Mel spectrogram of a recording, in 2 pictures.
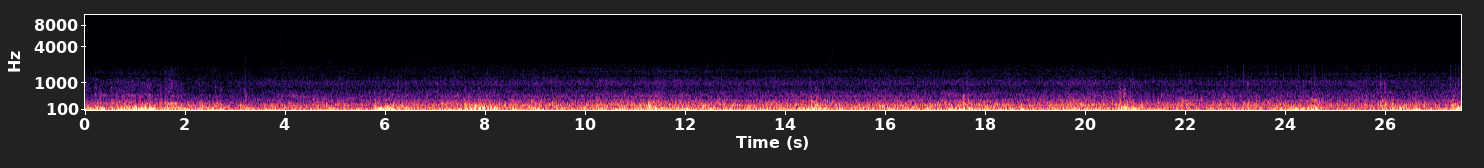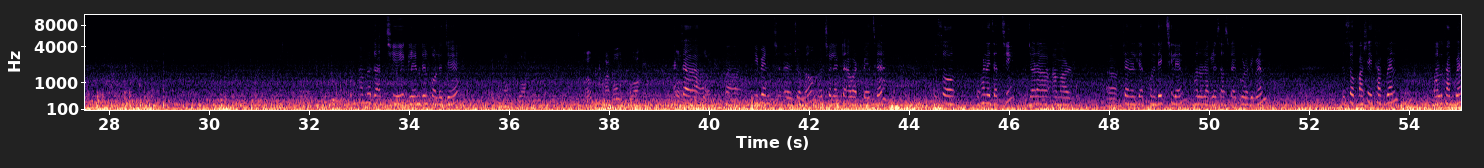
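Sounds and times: road and tyre noise inside car: 0.0s - 55.0s.

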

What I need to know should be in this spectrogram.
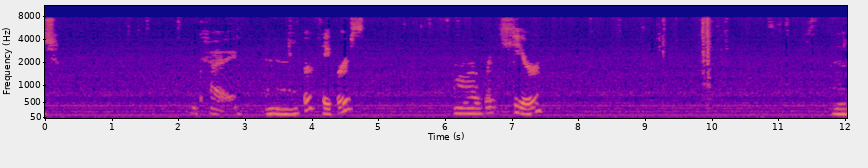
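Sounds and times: faint steady hum: 0.0s - 12.0s
paper rustling: 8.1s - 11.8s.

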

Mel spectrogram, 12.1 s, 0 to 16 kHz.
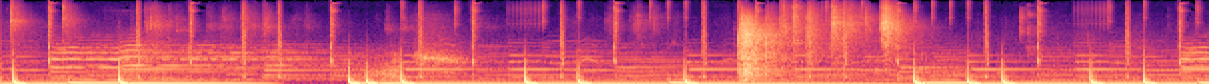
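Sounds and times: background music: 0.0s - 12.0s
plastic rings clattering onto floor: 7.4s - 9.1s.

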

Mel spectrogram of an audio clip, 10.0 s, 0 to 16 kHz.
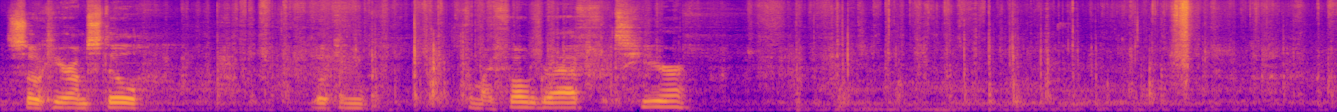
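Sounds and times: rummaging rustles and taps: 1.4s - 10.0s.

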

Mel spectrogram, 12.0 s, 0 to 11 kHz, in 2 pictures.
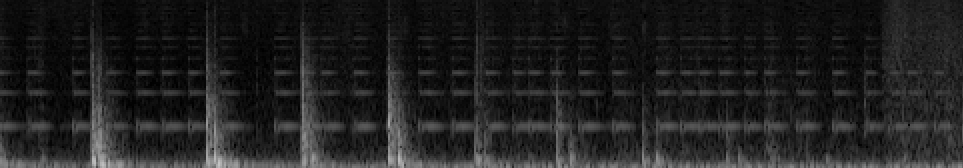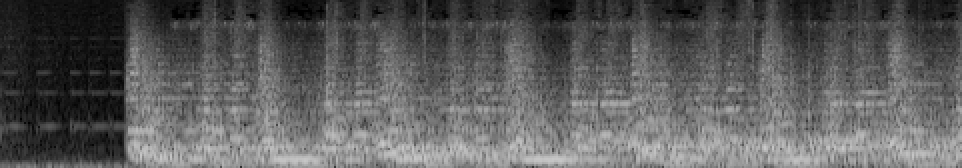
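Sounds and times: boot footsteps on hard floor: 0.0s - 6.3s.

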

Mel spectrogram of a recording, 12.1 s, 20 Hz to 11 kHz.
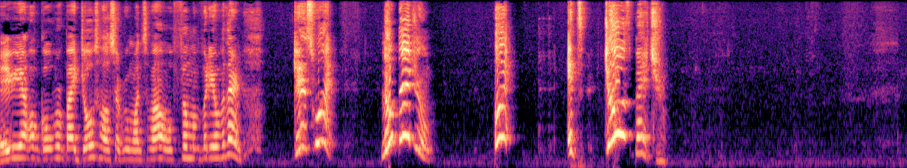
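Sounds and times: boy's high-pitched vocal sounds: 7.6s - 8.9s.

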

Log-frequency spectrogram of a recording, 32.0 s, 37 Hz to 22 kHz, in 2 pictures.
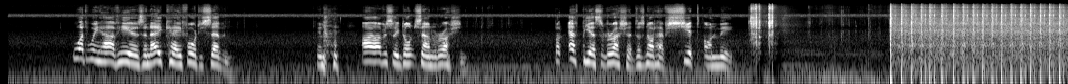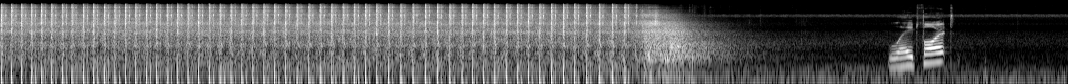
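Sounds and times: rifle rapid gunfire: 13.3s - 27.2s
gunshot echo: 13.3s - 27.9s.

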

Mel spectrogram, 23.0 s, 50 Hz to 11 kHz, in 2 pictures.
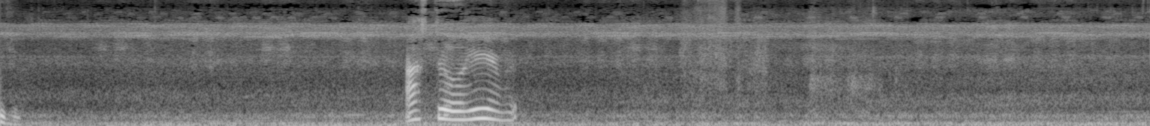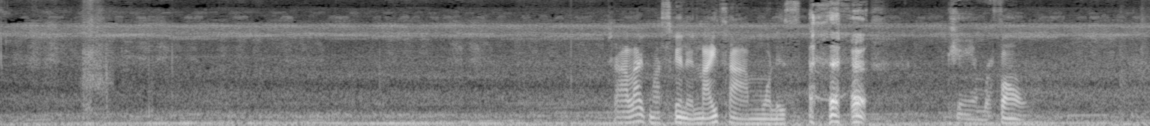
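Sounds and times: crickets chirping: 0.0s - 23.0s.

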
